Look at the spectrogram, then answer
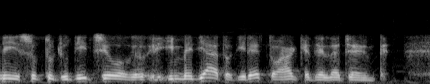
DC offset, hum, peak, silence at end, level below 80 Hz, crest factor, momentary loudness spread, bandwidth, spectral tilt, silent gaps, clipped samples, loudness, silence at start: under 0.1%; none; -4 dBFS; 0 s; -58 dBFS; 14 dB; 6 LU; 4.5 kHz; -6.5 dB/octave; none; under 0.1%; -19 LUFS; 0 s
